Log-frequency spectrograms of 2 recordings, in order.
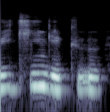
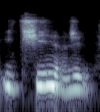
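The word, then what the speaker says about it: I Ching: Alors, plus tard, j'ai découvert les oracles, que le I-Ching que le I-Ching, qui est l'oracle. Alors, ça se prononce pas comme ça, de façon orthodoxe, hein, c'est I-Ching.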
